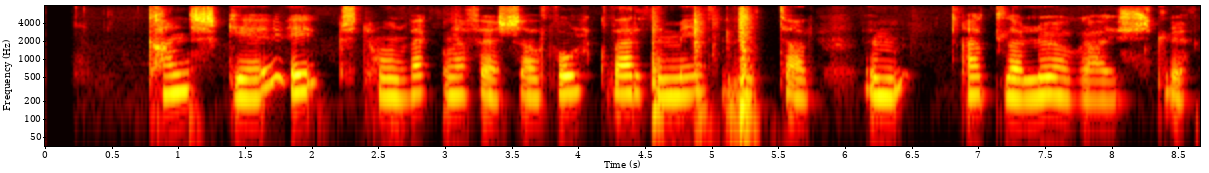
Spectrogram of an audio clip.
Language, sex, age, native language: Icelandic, female, 18-19, Icelandic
